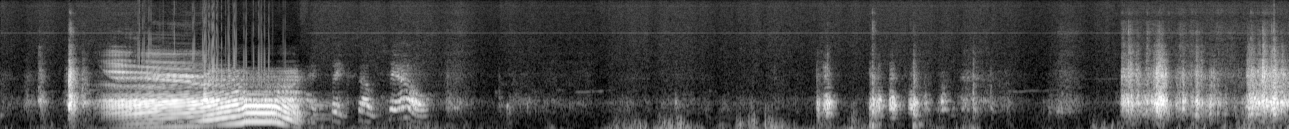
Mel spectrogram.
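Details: Belted Galloway cattle in a barn while it is being cleaned: a long, loud, rich harmonic moo lasting nearly two seconds near the start, followed by scattered softer noises, bumps and some human voice.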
